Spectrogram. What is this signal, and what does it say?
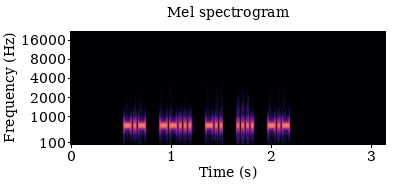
Morse code, heard as a keyed tone, about 52 wpm, spaced as for 36 wpm, 700 Hz. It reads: K7DHK
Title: USA Call Signs - 5 Characters - 2x Character Spacing - 50wpm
